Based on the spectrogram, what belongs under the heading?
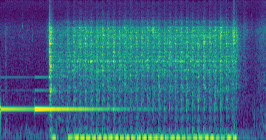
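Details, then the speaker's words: Toyota Sienna with history misfires across cylinders, cranking during clear-flood check; steady beat near three per second, every compression pulse even, even cranking with no dead cylinder. "okay sounds pretty good to me i'm not hearing anything that uh jumps out at me uh like a cylinder that's not contributing or something like that"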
